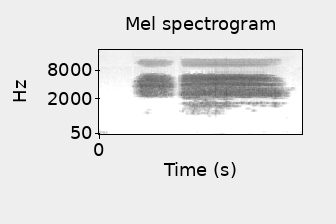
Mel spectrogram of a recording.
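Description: Airy hiss of someone taking a hit on an electronic cigarette (vape) and blowing out the vapour: a short hiss about a second in, then a longer one of about two seconds.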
